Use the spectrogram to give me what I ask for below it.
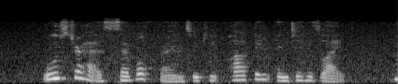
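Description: A speech recording carries noise suppressor artifacts for its whole length. The suppressor pulls the steady room noise down by about 12 dB, so the noise drops away in the gaps and swells back under each phrase. Unlike a noise gate, which snaps the background fully off and on, this pumping is gradual and frequency-dependent. The room noise sits about 19 dB under the voice, and the audio stops at 8 kHz, as a call path would limit it.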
